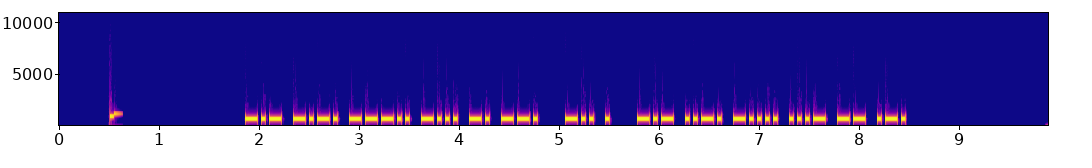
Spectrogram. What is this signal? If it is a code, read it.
Morse code, heard as a keyed tone, about 30 wpm, 700 Hz. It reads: KC8BNG DE KF6VMR
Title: USA Callsign DE Callsign - 6 Characters - 30wpm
